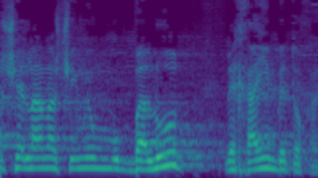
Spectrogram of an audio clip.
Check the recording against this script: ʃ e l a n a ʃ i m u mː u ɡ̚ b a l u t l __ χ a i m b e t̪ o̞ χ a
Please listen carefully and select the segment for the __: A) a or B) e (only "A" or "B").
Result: B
